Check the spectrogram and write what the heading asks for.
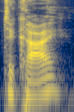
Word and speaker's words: Takei: First of all, how do you pronounce his last name? – Takei? – Takei? That's how you pronounce it? – Yeah.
